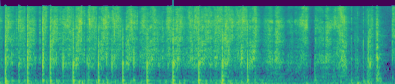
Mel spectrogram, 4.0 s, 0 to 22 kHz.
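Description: A small, hollow orange printed cardboard product box is held in one hand beside the mic and tapped quickly with the fingertips and nails. A rapid run of dull, hollow knocks, about four per second, with a low pitch near 190 Hz and a quick decay, is layered with light scratchy nail clicks. After about two and a half seconds the taps grow softer and blur into a quieter rustle.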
